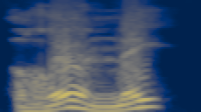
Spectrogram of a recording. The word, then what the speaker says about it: René: Par exemple, René. عندنا E accent. Aigu تنطق A. مع N تنطق ني. René. غي. ري.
